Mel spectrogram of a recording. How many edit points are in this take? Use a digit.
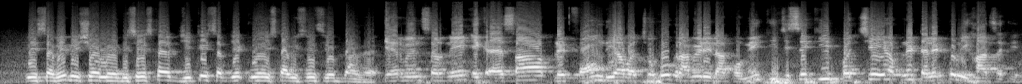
1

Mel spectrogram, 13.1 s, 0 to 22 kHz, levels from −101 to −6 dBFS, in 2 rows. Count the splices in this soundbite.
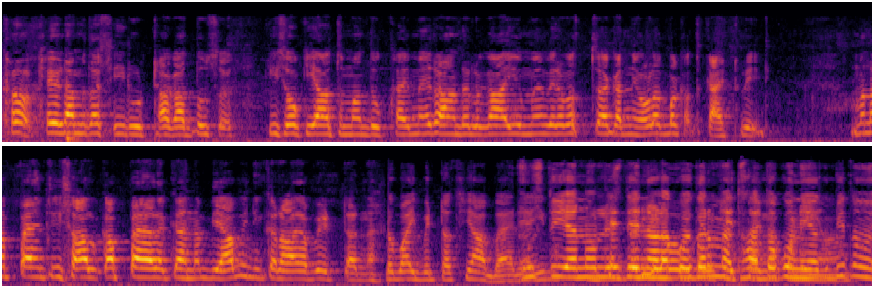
1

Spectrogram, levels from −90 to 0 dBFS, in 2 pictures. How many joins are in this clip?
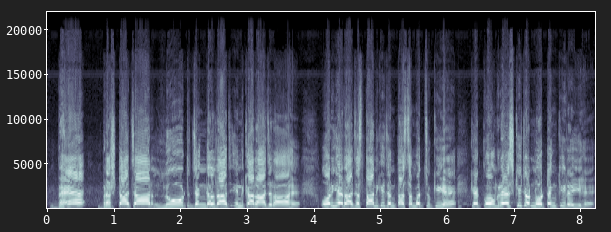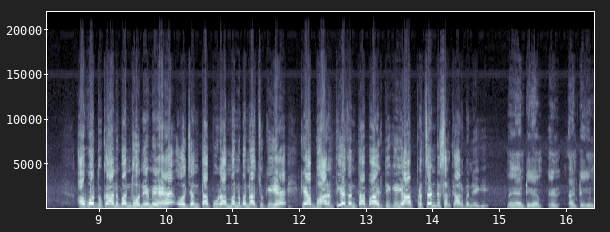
1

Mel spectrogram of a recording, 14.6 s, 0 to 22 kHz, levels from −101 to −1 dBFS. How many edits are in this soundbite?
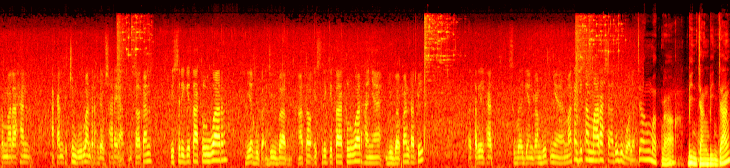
1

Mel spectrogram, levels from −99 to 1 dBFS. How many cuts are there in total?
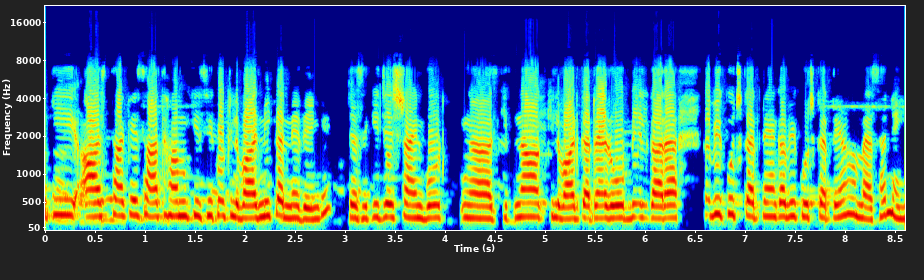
0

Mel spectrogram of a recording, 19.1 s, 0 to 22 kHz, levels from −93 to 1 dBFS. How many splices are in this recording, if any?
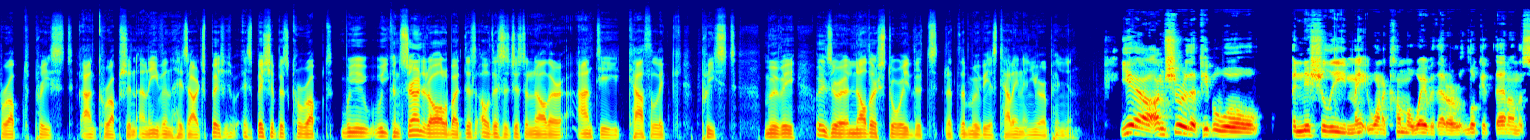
3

